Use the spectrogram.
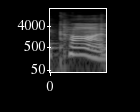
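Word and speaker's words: Caen: You're supposed to say Con. I'm trying to use the right pronunciation.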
